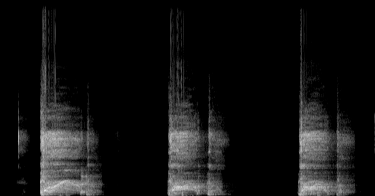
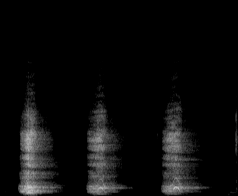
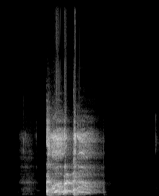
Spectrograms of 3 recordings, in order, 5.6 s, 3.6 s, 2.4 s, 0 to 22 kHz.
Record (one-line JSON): {"three_cough_length": "5.6 s", "three_cough_amplitude": 32768, "three_cough_signal_mean_std_ratio": 0.45, "exhalation_length": "3.6 s", "exhalation_amplitude": 32766, "exhalation_signal_mean_std_ratio": 0.38, "cough_length": "2.4 s", "cough_amplitude": 32768, "cough_signal_mean_std_ratio": 0.46, "survey_phase": "beta (2021-08-13 to 2022-03-07)", "age": "45-64", "gender": "Male", "wearing_mask": "No", "symptom_none": true, "smoker_status": "Never smoked", "respiratory_condition_asthma": false, "respiratory_condition_other": false, "recruitment_source": "REACT", "submission_delay": "1 day", "covid_test_result": "Positive", "covid_test_method": "RT-qPCR", "covid_ct_value": 30.0, "covid_ct_gene": "N gene", "influenza_a_test_result": "Negative", "influenza_b_test_result": "Negative"}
